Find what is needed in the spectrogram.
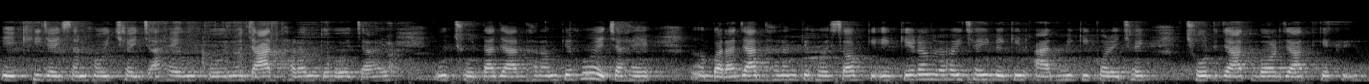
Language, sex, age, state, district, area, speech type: Maithili, female, 45-60, Bihar, Sitamarhi, rural, spontaneous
